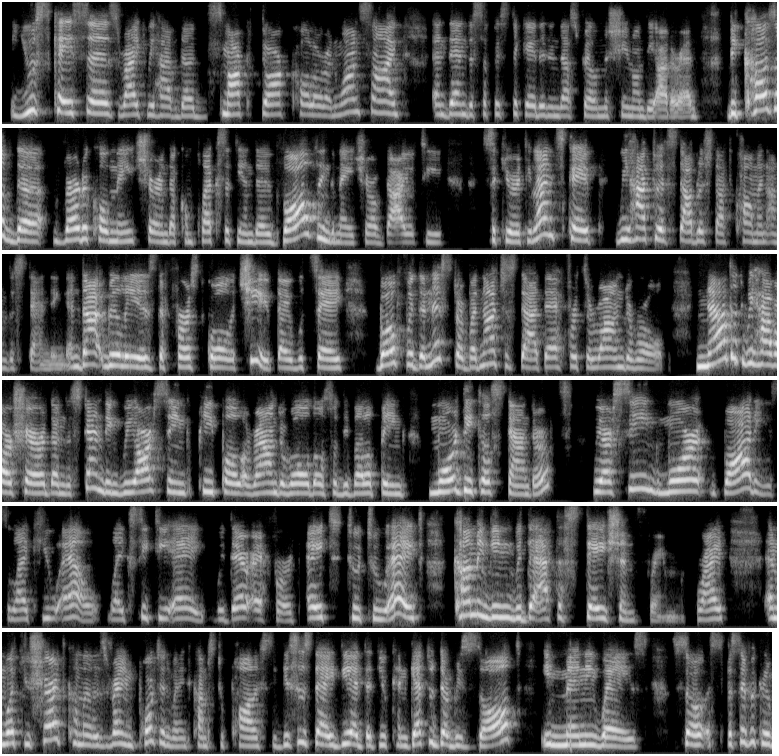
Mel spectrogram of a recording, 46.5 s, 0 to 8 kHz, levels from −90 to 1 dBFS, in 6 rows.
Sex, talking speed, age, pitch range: female, 180 wpm, 30-49, 225-270 Hz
